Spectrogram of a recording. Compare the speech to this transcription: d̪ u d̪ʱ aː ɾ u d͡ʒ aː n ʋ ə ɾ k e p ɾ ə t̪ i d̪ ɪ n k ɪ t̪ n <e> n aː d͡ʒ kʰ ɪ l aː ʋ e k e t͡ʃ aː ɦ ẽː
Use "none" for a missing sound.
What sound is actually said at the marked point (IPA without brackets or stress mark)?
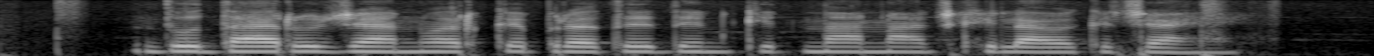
a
